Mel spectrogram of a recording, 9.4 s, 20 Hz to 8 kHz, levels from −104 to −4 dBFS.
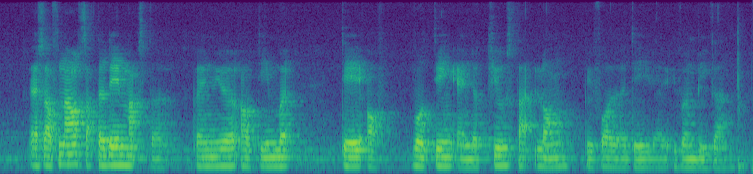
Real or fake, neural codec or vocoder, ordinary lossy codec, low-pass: real; none; none; none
